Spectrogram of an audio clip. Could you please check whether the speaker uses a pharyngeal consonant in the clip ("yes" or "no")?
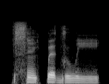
no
